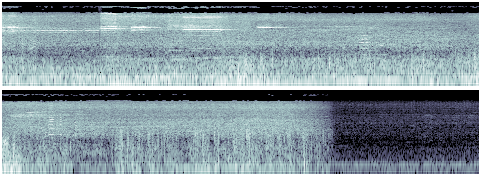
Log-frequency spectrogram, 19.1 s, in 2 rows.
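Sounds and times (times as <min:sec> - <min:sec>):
car horns tooting: 0:00.0 - 0:07.9, 0:09.4 - 0:11.3
road noise: 0:00.0 - 0:19.0.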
